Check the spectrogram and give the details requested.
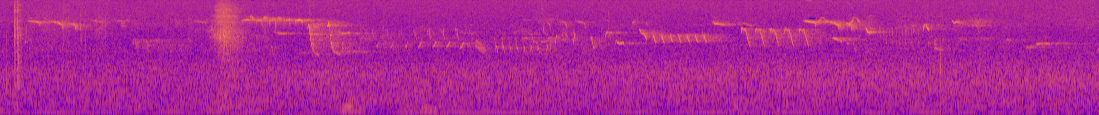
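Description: Wild songbirds singing: a run of short, high trilled phrases of quickly repeated notes, over a steady background hiss and low hum.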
